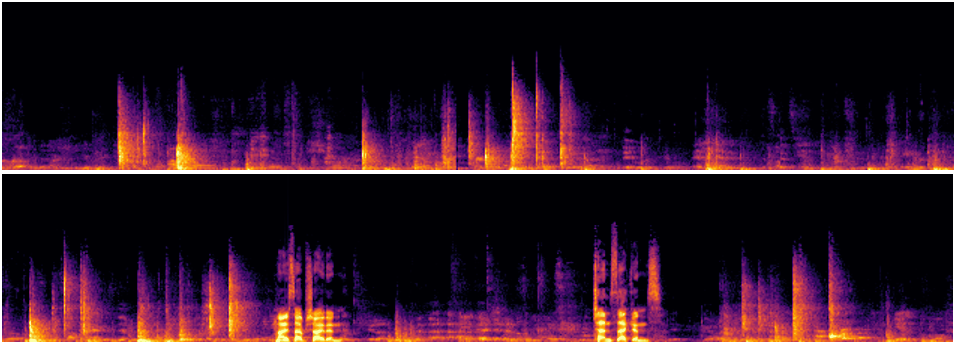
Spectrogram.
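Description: Feet shuffle and stamp on a hard floor.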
